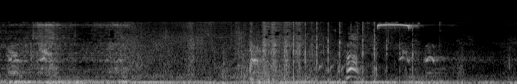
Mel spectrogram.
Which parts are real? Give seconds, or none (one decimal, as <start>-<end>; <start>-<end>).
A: 1.3-5.2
